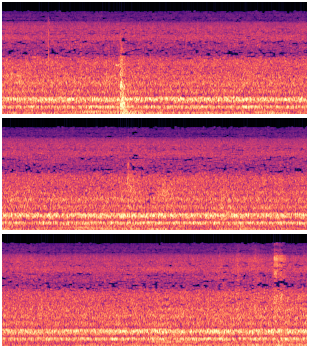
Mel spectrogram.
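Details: Steady humming of a wild Asian honey bee colony during its move into a hive box, a low, constant drone lasting the whole stretch, broken by a few sharp knocks and clicks.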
